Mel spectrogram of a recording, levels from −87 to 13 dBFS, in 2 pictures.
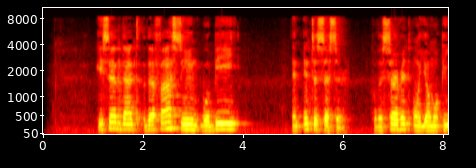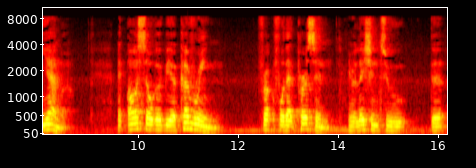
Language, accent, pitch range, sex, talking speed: English, American, 115-140 Hz, male, 110 wpm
